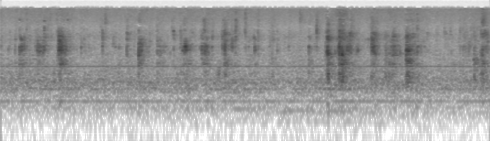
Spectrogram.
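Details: Mia the Chihuahua, nearing the end of her bowl of homemade chicken soup, snarfing with repeated wet slurps, tongue laps and smacking gulps, busiest toward the close.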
